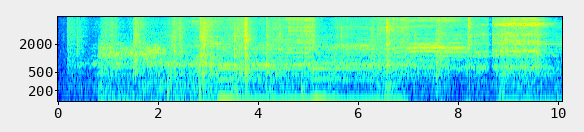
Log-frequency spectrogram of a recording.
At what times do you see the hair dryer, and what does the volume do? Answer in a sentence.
The hair dryer can be heard from 0.0 to 10.0 s, getting louder.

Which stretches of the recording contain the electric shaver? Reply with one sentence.
The electric shaver can be heard from 2.5 to 10.0 s.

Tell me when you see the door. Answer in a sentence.
You can hear the door from 6.2 to 6.8 s.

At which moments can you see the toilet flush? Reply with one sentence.
You can hear the toilet flush from 0.8 to 2.2 s.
